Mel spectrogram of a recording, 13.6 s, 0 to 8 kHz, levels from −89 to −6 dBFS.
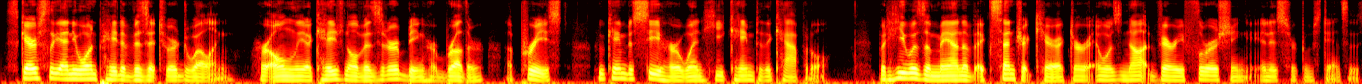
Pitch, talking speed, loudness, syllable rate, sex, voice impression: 100 Hz, 195 wpm, -20 LUFS, 5.6 syllables/s, male, very masculine, very adult-like, middle-aged, thick, slightly relaxed, weak, dark, very soft, muffled, slightly halting, very cool, intellectual, slightly refreshing, very sincere, very calm, mature, very friendly, very reassuring, slightly unique, elegant, wild, very sweet, lively, very kind, slightly modest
